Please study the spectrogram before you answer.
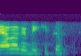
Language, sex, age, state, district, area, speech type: Kannada, female, 18-30, Karnataka, Udupi, rural, conversation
